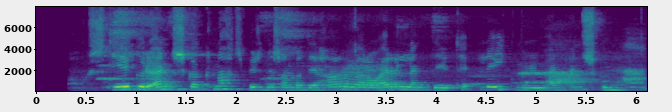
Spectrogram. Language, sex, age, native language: Icelandic, male, 11, Icelandic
